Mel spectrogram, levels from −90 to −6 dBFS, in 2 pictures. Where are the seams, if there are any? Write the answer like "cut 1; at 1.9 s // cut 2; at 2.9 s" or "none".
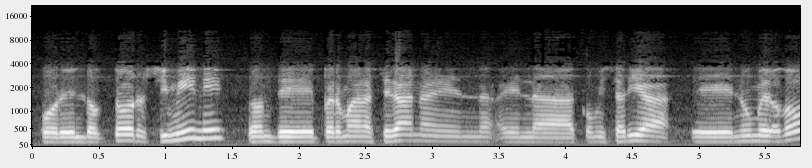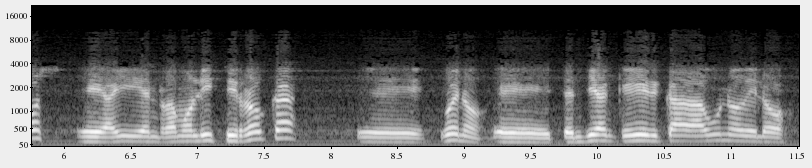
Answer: cut 1; at 1.5 s // cut 2; at 4.9 s // cut 3; at 8.7 s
